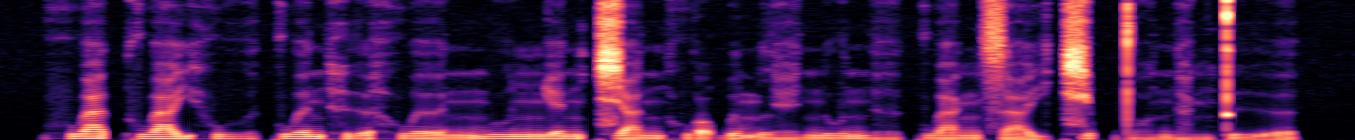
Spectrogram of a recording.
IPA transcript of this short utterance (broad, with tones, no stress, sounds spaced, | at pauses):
h w a˦˥ t̚ k w a˧ j h w ṳ˨˩ ə̯ k w ə˧ n h ɨ˧˩ ə̯ h w əː˧˩ n m u˧ ɲ ɛ˧ n t͡ɕ a˨˦ n h w ɔ̰˧˨ ɓ ə̰˧˨ m l ɛ̤˨˩ n u˨˦ n ə̤ː˨˩ k w a˧ ŋ s a˧˩ j t͡ɕ ə˦˥ p̚ t̪ ɔ̤˨˩ n a̤˨˩ ŋ t̪ ɨ˧˩˨ ə̯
